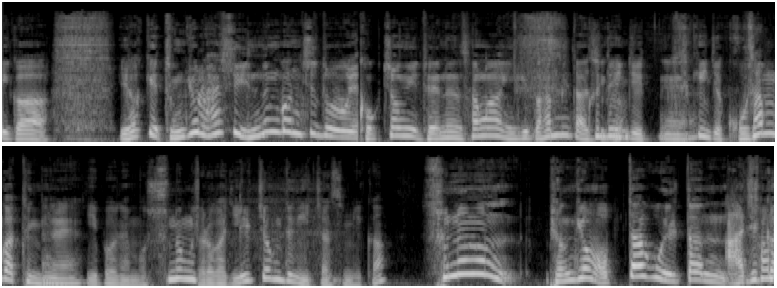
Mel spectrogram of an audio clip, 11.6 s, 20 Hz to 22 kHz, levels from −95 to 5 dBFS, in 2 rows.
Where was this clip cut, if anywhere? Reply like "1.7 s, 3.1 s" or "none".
2.7 s, 6.1 s, 7.3 s

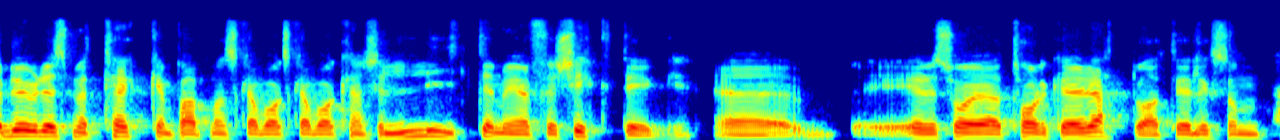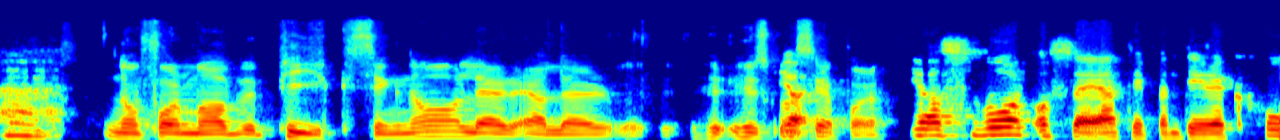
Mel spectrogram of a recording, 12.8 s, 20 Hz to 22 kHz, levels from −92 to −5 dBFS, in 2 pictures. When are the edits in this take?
1.4 s, 9.8 s, 10.9 s, 11.6 s

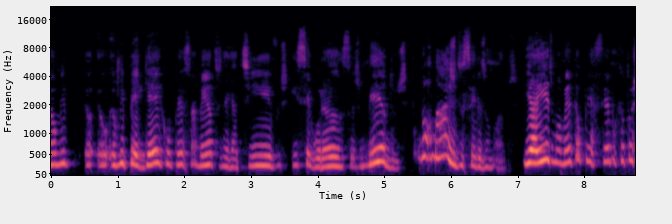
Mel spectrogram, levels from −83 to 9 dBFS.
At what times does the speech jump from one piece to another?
5.4 s, 7.0 s, 7.5 s

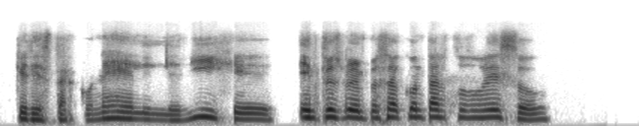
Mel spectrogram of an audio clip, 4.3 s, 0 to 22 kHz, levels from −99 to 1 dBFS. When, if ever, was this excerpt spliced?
1.9 s

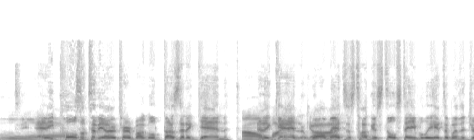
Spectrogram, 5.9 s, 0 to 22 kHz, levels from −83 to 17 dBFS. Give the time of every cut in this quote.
2.9 s

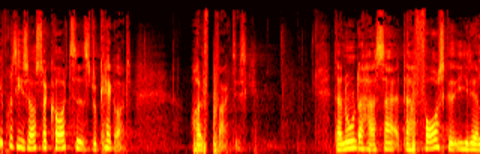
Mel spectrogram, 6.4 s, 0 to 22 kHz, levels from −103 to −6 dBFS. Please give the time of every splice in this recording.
2.8 s

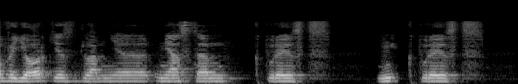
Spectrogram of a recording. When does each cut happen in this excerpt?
4.0 s

